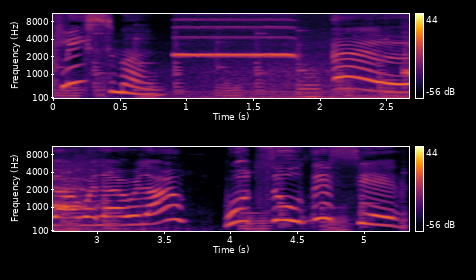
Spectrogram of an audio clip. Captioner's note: whistle blowing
